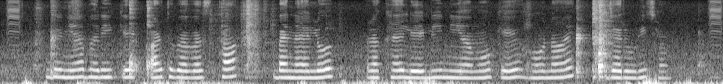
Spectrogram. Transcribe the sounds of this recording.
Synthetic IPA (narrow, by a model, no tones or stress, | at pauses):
d̪ʊnijabʱəɾikeəɾt̪ʰʋjəwəst̪ʰa | bɛneːloɾəkʰeleːlinijəmõkeɦoːnaːed͡ʒəɾuːɾit͡ʃʰɛː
